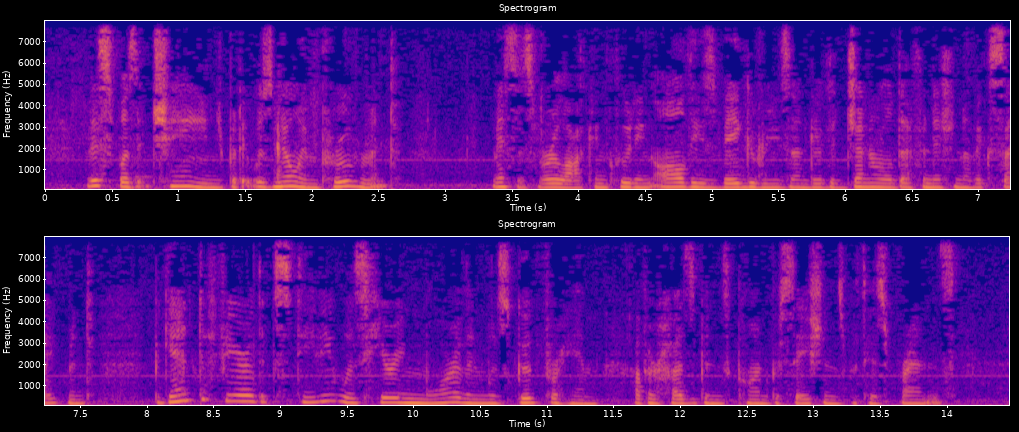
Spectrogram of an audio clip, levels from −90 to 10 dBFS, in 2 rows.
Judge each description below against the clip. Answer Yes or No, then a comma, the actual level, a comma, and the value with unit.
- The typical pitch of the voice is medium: No, high, 195 Hz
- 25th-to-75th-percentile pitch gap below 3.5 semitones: Yes, average, 2.9 semitones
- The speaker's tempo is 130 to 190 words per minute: Yes, average, 170 wpm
